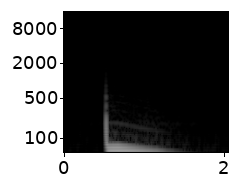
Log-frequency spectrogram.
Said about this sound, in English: You can record and add different effects to individual drums on individual tracks. On this pattern on track 1, we have a kick drum, taken from an entire voice of kick drums.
